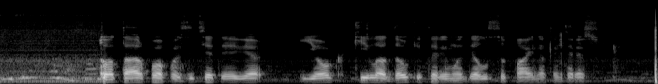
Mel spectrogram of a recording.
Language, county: Lithuanian, Panevėžys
